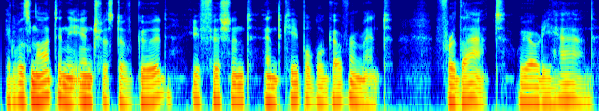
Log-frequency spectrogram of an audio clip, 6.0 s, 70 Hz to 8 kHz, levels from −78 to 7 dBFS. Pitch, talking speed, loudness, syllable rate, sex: 105 Hz, 170 wpm, -17 LUFS, 5.2 syllables/s, male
